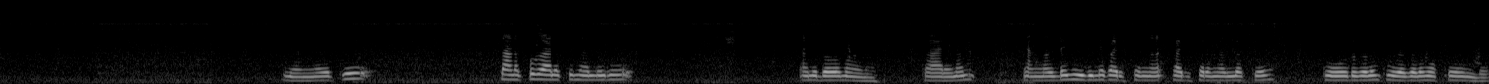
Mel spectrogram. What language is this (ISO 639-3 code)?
mal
